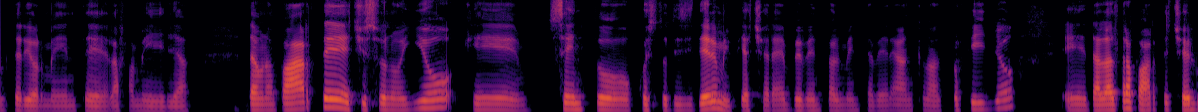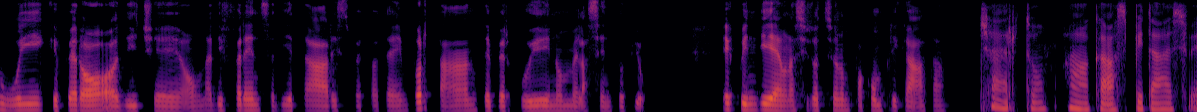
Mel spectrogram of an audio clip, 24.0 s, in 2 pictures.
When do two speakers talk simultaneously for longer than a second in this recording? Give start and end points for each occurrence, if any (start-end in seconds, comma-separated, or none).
none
